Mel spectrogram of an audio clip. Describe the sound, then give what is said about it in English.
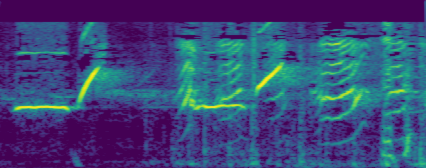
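A parrot whistles several clear notes: a steady tone, then quick rising swoops and chirpy warbles mixed with raspy, chattering squawks, fairly loud and continuous for about three seconds. “I say, that's a jolly-looking parrot. And he flew right to your shoulder.”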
